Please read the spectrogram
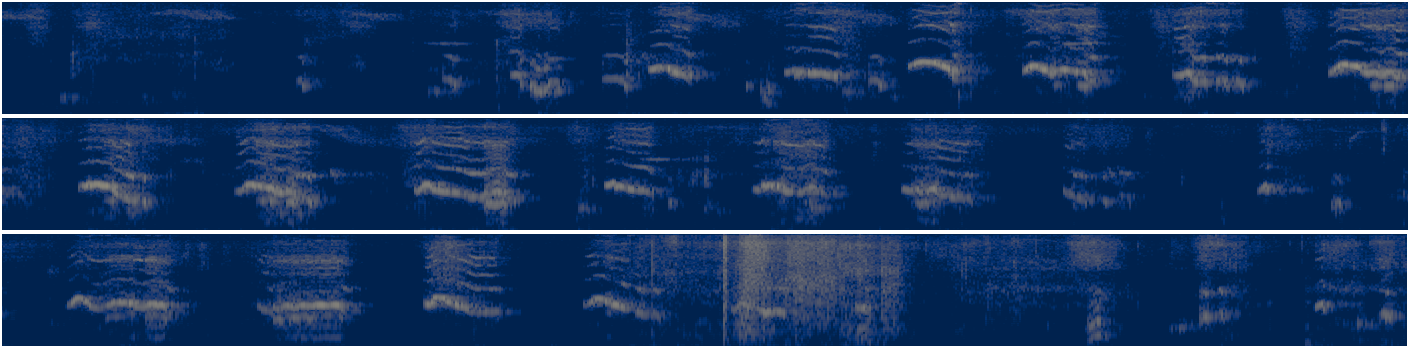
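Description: Three-week-old Groenendael puppies whimpering while they nurse: a long run of short, high squeaks, each falling in pitch, about two a second, thinning out near the end. A brief hissing rustle comes in just before the end.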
